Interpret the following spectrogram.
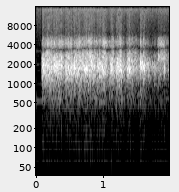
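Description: Loud hiss and crackle of an old archival recording of a speech, cutting in suddenly and easing a little near the end, before any words are heard.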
